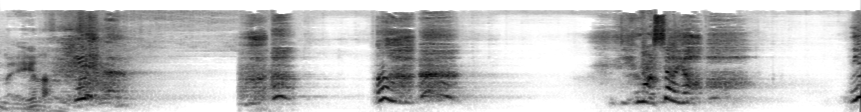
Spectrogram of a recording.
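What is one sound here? A young woman speaks angrily and close by.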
